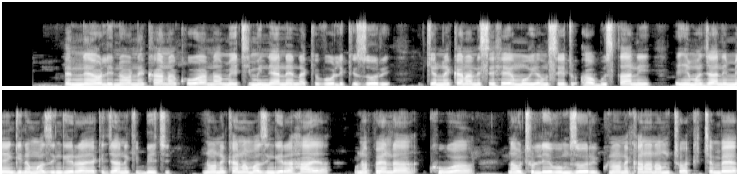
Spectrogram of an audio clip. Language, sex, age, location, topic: Swahili, male, 18-24, Mombasa, agriculture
